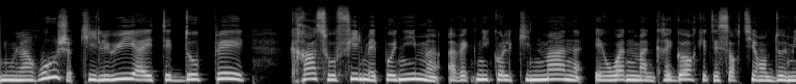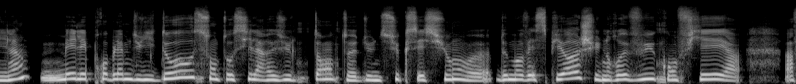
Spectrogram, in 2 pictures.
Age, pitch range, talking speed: 50-69, 200-245 Hz, 155 wpm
